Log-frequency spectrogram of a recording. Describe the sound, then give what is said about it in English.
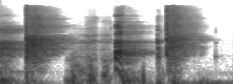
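Thin, scattered applause recorded on a camera and played back through a VCR: three loud claps with ringing tails and a few faint, irregular ones between them, all over a steady low electrical hum with a tinny, lo-fi quality. “And I remember going home and plugging my camera into my VCR and watching it.”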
